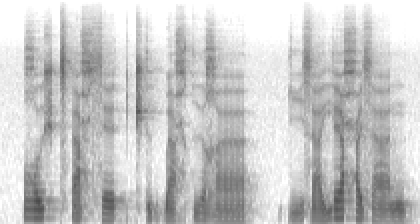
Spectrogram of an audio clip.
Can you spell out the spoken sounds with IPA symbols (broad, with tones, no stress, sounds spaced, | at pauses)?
ʁ u˦ ʃ t͡sʼ a˧ ħ s ɛ˨ k t͡ʃʼ ɨ˧ ɡ͡b a˨ ħ k ɨ˧ ʁ a˨ | k i˨ s a˨ j ɛ˦ ħ ɘ˧ s a˨ n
